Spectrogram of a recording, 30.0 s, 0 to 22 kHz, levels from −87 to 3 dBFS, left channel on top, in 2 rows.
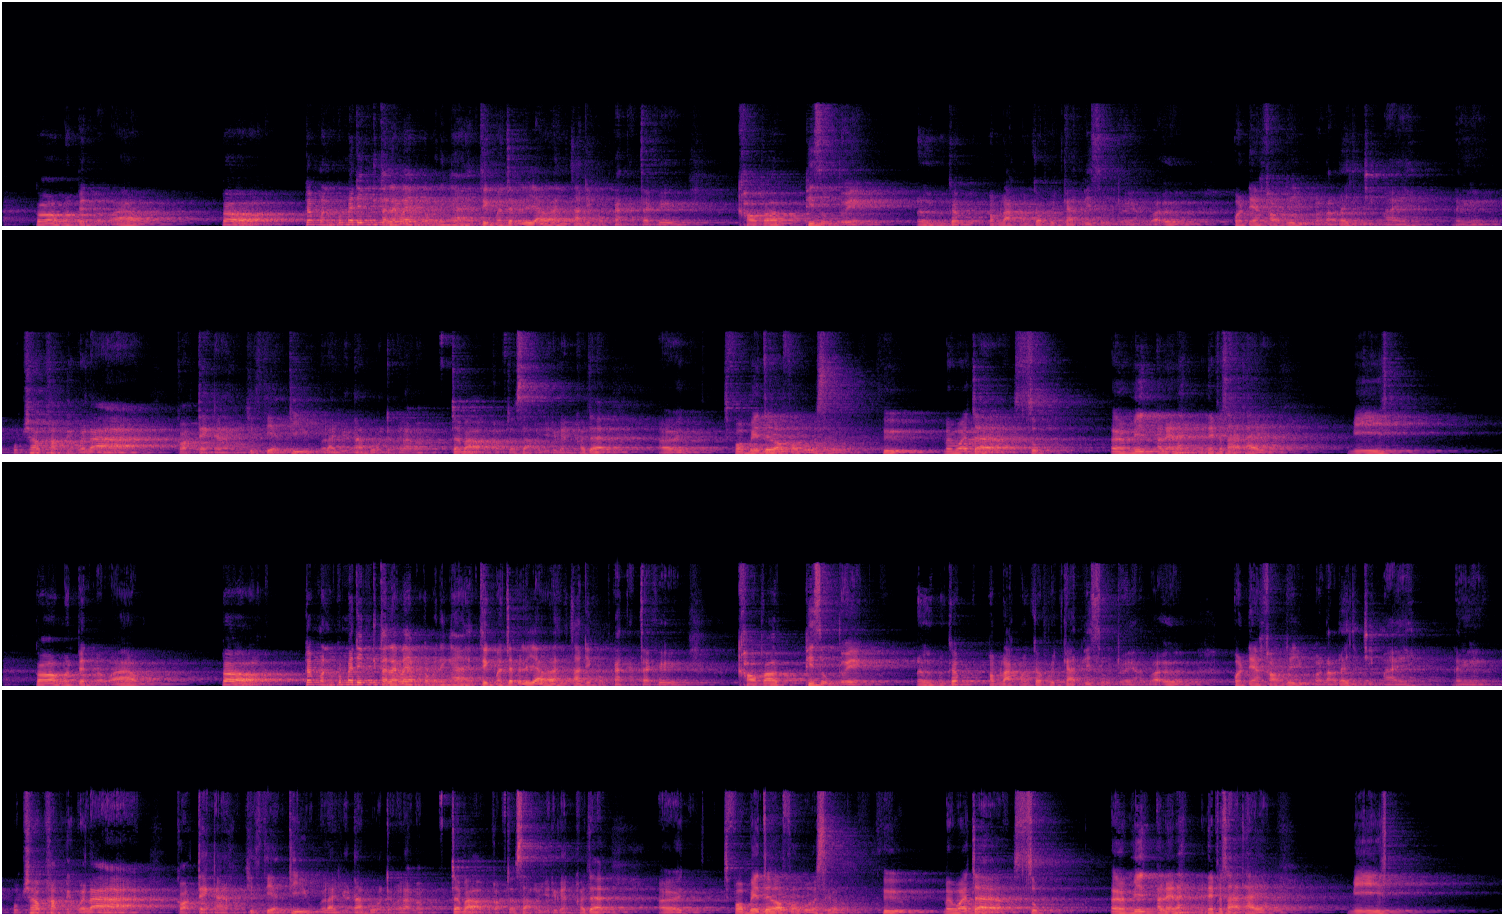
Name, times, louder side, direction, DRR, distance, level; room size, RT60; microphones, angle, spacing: voice 1, 0.3-1.4 2.2-2.7 3.0-8.7 9.1-9.6 9.9-14.1 14.5-19.2 19.5-21.8 22.3-23.5 23.8-24.1 24.4-25.4 26.1-27.9 28.5-28.8, right 2 dB, 30° right, 4 dB, 0.5 m, -30 dB
7.4 x 7.0 x 4.4 m, 2.2 s
head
